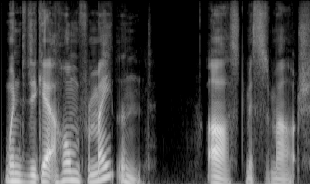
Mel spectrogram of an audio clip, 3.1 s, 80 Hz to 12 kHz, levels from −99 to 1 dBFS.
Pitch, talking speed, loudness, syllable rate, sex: 115 Hz, 195 wpm, -22 LUFS, 4.8 syllables/s, male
